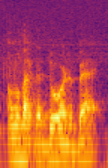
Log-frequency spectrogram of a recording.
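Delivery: ordinary talk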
